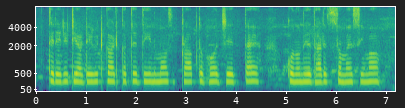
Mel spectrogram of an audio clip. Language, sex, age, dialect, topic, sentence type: Maithili, female, 31-35, Bajjika, banking, question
